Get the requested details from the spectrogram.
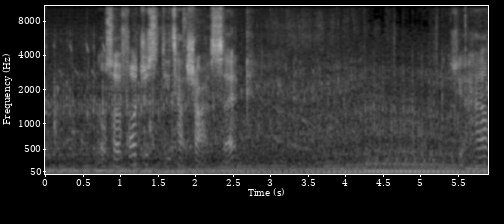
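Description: A truck engine idles with a low, steady rumble.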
